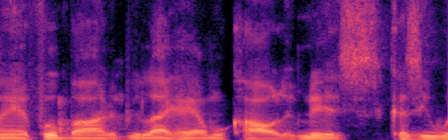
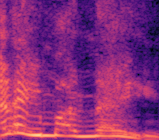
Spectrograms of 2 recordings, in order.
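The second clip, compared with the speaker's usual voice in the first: play-acted, shrill, very high, fed-up kid's yell. Retelling yelling back at a coach at eight years old: imitating own childhood yell. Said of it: "that's what I yelled to him".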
